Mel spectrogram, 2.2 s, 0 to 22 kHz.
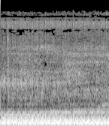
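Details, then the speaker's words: Project drift car with a hurt engine, cylinder four at only 60 compression versus about 200 expected: steady, deep drone at raised revs with a faintly uneven beat. Low-compression misfire. "it does run battery is in it as you can hear the engine is hurt number four only has 60 com it should be around 200 but"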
